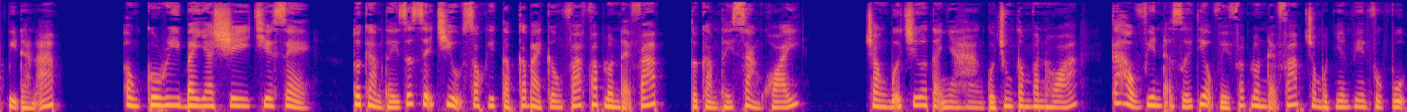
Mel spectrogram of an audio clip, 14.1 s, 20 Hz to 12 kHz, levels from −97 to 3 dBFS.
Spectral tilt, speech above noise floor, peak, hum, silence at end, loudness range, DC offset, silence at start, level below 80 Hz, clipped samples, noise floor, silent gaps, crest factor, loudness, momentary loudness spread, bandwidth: -4.5 dB/octave; over 69 dB; -2 dBFS; none; 0 s; 4 LU; under 0.1%; 0.1 s; -50 dBFS; under 0.1%; under -90 dBFS; none; 18 dB; -21 LUFS; 8 LU; 11.5 kHz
